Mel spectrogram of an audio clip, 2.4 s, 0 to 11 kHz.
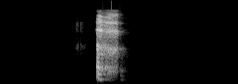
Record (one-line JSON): {"cough_length": "2.4 s", "cough_amplitude": 27656, "cough_signal_mean_std_ratio": 0.22, "survey_phase": "beta (2021-08-13 to 2022-03-07)", "age": "45-64", "gender": "Female", "wearing_mask": "No", "symptom_none": true, "smoker_status": "Ex-smoker", "respiratory_condition_asthma": false, "respiratory_condition_other": false, "recruitment_source": "REACT", "submission_delay": "1 day", "covid_test_result": "Negative", "covid_test_method": "RT-qPCR"}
